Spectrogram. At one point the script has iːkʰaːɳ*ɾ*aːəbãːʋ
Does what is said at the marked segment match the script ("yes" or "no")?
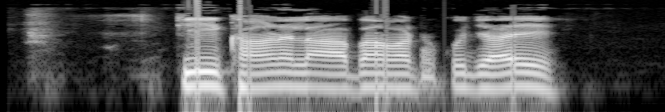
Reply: no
